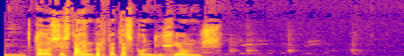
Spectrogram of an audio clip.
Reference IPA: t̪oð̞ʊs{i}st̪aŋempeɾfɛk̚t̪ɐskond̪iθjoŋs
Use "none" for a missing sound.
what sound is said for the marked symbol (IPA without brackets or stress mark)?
e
